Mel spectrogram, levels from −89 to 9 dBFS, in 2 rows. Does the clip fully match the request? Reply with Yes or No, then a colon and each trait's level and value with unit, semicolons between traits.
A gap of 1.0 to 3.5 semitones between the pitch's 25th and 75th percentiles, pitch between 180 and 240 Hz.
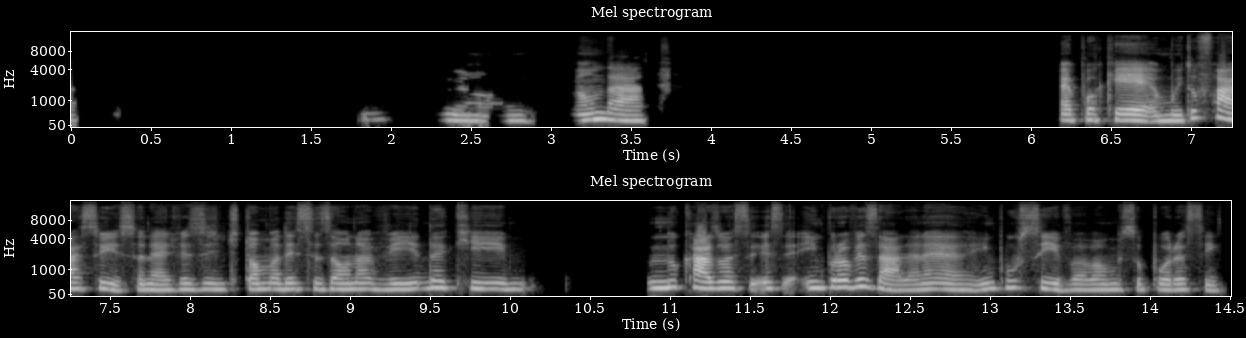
Yes: average, 3.0 semitones; high, 190 Hz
